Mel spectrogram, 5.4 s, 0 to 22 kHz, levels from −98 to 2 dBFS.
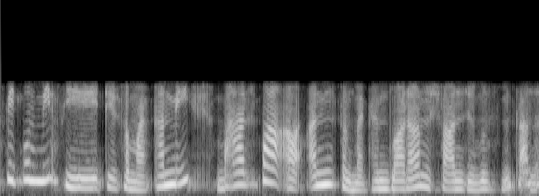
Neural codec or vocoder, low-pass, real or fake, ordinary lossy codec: autoencoder, 44.1 kHz, a latent of 192 numbers a frame, MeloTTS; 3.6 kHz; fake; Opus, 16 kbps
